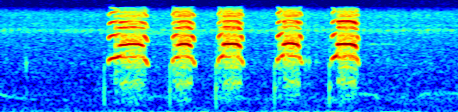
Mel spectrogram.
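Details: Osprey chick with its mother in Barlinek Forest as the father delivers a fish: five strong, piercing, slightly buzzy chirps in an even row, each about a fifth of a second long.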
